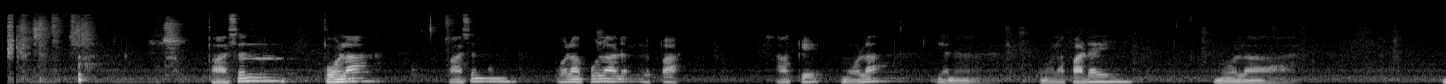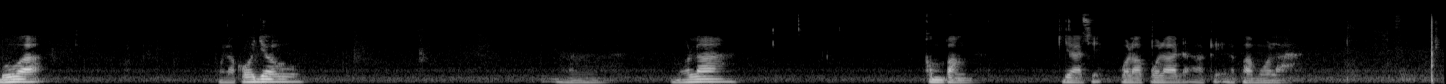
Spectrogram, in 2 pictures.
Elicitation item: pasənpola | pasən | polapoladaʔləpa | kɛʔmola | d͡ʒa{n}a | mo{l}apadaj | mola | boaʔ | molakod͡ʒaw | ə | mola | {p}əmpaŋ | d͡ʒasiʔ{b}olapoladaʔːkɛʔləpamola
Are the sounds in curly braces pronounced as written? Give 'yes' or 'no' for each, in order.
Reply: yes, yes, no, no

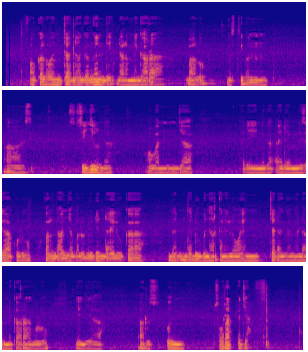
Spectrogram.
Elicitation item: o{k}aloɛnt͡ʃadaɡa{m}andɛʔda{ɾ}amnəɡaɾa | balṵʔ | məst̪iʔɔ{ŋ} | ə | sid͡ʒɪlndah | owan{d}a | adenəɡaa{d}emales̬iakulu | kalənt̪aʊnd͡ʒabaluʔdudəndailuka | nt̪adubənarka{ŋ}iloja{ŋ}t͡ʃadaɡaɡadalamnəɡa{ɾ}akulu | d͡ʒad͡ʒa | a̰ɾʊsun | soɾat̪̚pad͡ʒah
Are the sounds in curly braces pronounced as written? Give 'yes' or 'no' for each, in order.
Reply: yes, no, no, no, no, yes, no, no, yes

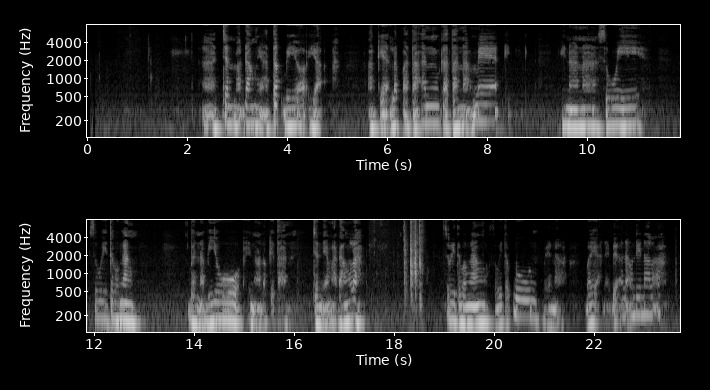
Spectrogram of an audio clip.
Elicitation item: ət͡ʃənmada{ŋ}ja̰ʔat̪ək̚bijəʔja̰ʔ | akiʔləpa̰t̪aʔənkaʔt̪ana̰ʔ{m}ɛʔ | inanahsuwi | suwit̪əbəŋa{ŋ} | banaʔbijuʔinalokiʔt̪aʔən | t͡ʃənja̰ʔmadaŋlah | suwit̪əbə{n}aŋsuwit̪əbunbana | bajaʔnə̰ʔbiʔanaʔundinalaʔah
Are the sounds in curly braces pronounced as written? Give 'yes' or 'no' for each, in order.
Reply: yes, yes, yes, no

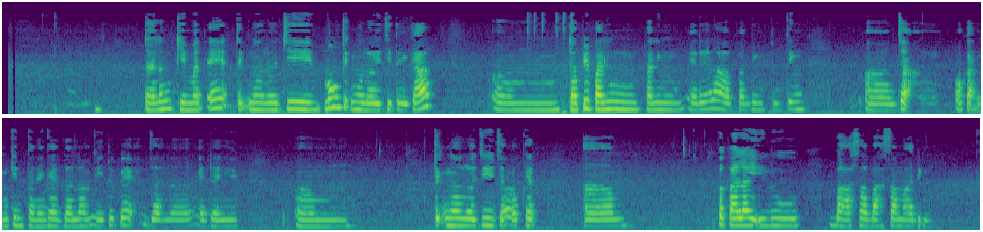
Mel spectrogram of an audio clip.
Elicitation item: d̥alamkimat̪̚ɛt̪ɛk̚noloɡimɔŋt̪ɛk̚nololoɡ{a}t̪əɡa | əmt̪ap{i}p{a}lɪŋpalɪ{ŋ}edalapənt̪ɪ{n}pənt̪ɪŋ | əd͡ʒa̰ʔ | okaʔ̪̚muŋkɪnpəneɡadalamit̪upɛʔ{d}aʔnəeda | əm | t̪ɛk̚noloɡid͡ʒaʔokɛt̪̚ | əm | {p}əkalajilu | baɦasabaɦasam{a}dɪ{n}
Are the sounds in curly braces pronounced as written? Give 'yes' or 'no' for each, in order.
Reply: no, yes, yes, yes, no, no, yes, yes, no

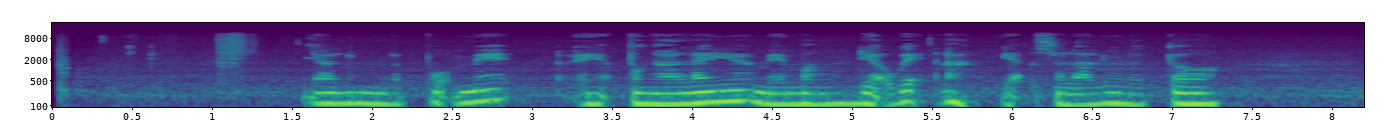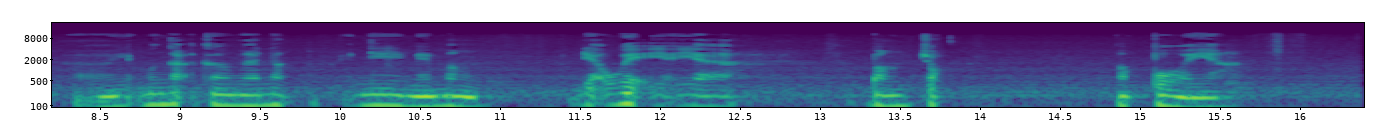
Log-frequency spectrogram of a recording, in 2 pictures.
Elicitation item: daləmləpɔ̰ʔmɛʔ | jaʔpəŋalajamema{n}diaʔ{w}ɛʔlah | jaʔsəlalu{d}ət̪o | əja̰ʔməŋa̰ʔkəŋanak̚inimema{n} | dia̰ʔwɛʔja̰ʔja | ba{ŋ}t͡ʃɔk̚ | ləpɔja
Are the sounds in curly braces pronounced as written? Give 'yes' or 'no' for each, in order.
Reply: no, yes, no, no, yes

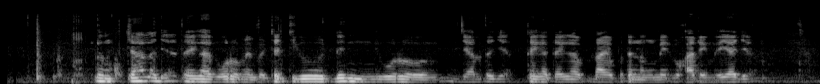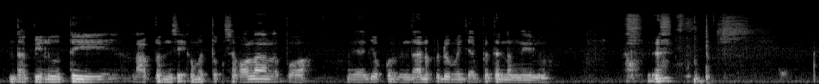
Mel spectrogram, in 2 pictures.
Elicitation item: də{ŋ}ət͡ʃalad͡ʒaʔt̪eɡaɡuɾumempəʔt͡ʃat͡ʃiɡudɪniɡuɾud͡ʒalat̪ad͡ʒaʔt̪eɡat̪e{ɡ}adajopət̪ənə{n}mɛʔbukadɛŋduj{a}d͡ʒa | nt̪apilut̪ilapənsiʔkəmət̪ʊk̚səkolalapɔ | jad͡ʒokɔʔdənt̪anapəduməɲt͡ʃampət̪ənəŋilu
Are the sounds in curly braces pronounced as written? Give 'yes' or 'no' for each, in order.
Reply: yes, yes, no, yes

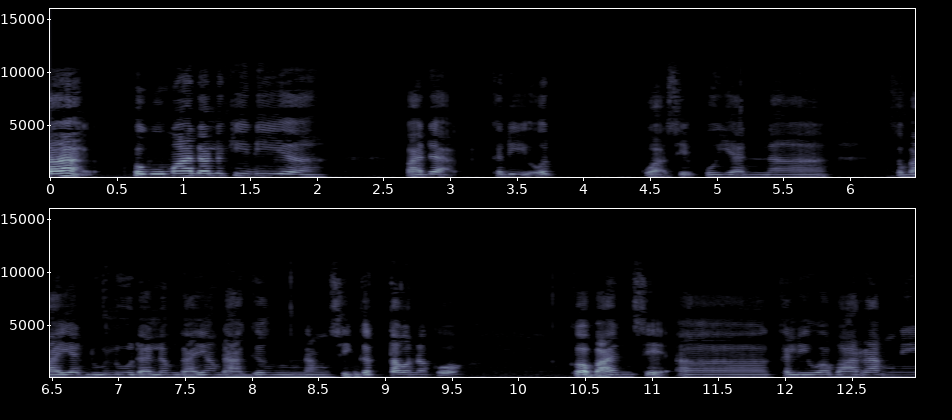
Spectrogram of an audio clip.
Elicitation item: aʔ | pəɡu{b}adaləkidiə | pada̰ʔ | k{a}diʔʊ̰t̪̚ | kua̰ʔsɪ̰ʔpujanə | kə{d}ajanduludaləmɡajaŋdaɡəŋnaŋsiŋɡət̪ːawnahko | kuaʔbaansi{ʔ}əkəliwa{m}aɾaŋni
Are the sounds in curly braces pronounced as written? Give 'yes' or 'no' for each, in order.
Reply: no, no, no, yes, no

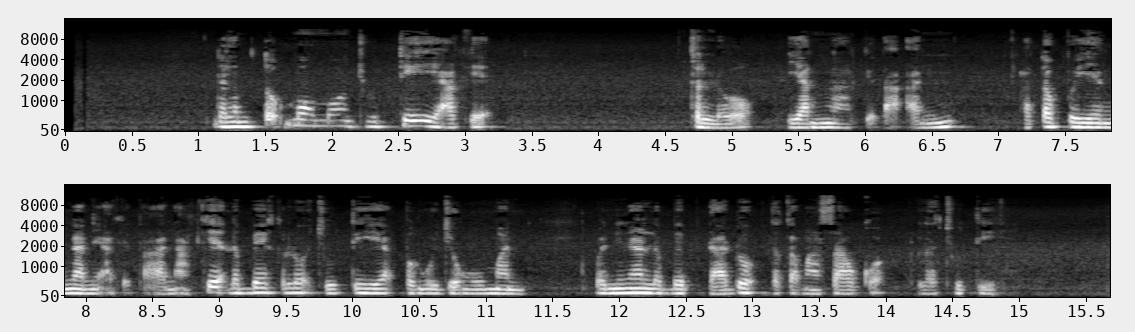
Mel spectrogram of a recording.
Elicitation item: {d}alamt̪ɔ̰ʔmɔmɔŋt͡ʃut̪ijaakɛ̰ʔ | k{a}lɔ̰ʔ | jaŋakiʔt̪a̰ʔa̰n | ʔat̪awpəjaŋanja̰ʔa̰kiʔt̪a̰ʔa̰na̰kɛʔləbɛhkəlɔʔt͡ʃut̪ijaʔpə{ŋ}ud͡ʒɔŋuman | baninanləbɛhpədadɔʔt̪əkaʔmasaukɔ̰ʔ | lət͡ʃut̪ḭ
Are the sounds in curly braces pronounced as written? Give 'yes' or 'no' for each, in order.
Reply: yes, no, yes

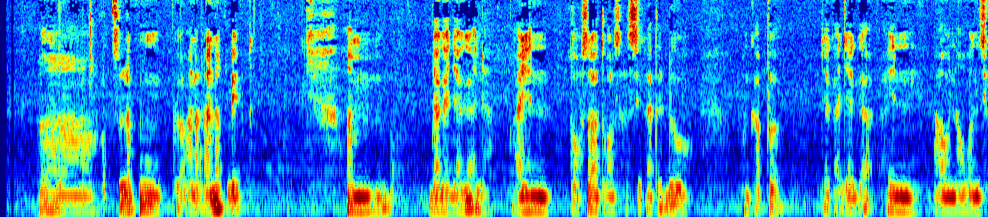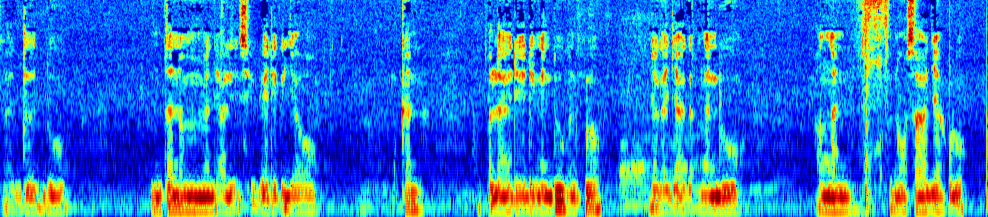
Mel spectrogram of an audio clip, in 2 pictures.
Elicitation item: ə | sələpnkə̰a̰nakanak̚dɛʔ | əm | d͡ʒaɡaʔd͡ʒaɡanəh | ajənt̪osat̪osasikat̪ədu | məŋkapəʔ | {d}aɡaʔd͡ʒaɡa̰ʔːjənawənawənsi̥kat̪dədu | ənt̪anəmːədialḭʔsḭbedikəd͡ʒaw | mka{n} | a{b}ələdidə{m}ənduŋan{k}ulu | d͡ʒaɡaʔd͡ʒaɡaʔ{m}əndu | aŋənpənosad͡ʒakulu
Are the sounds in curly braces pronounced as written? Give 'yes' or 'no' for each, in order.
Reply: no, yes, no, no, yes, no

